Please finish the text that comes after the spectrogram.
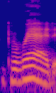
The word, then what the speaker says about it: bread: Now look out the word bread in sentence 1. That word is circled. Listen as I say this word. Bread. Bread. Say the word with me. Bread. The word bread has a short E sound spelled E-A.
